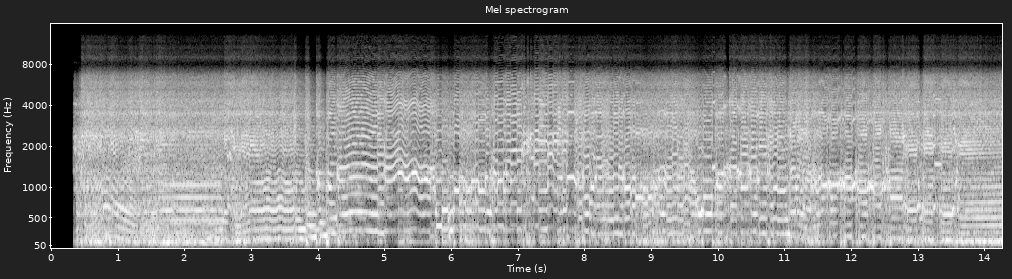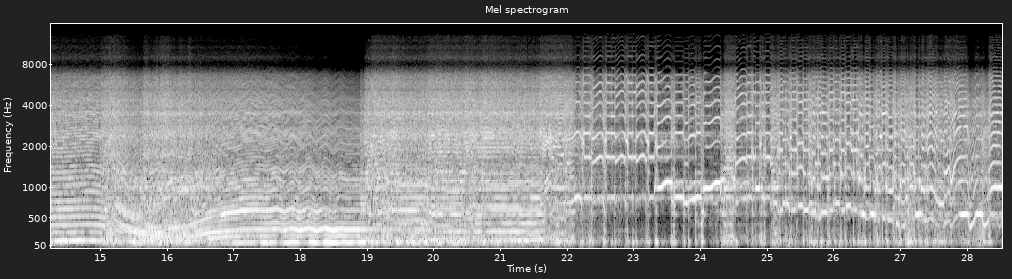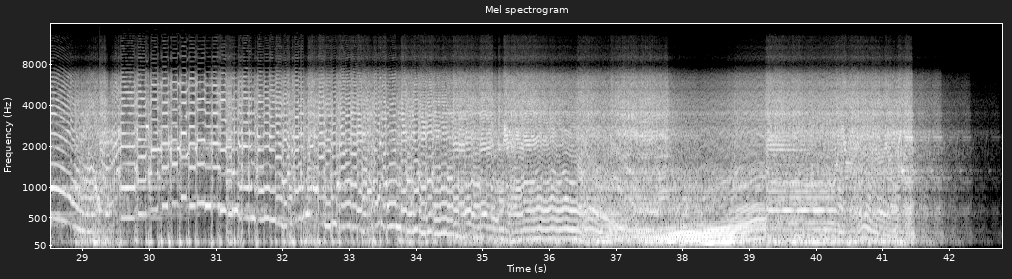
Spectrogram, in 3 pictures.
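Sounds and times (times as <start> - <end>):
ESP bass guitar: 0.4 - 42.1.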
